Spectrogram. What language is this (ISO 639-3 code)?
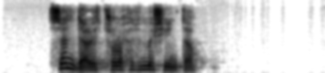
kab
